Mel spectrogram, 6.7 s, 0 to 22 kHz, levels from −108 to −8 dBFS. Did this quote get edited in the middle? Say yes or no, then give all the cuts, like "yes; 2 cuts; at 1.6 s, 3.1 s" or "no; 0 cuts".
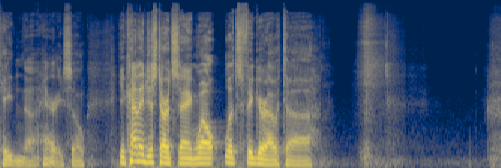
yes; 1 cut; at 1.4 s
